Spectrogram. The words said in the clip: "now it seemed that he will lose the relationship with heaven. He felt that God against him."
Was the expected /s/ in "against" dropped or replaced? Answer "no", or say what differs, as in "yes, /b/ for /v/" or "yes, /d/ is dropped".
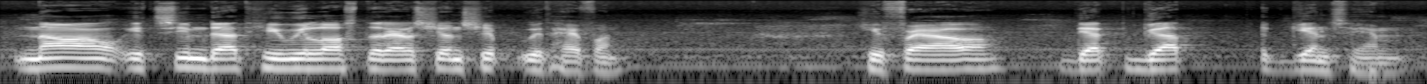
no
